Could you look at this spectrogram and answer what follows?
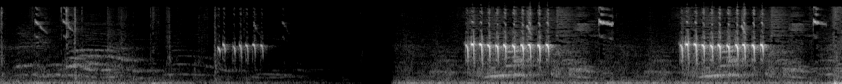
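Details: Sooty-headed bulbul (trucukan) song played as a lure to get other birds singing: a faint short burst, then a stretch of silence, then two loud, fast, chattering phrases close together.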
